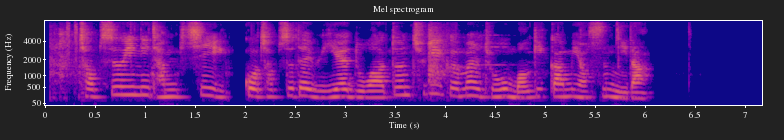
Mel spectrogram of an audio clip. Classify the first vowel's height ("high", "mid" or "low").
mid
